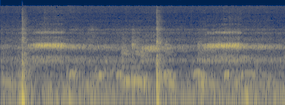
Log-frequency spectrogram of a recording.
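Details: Tree frogs, about an inch and a half long, sing at a frog pond: short, steady mid-pitched trills about every two seconds over a low background rumble, with a couple of sharp clicks.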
